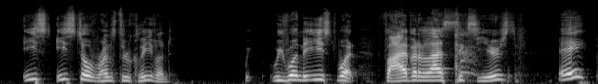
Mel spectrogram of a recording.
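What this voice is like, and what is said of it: Put-on Canadian accent. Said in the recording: “the Canadian accent. That's my Canadian accent.”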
